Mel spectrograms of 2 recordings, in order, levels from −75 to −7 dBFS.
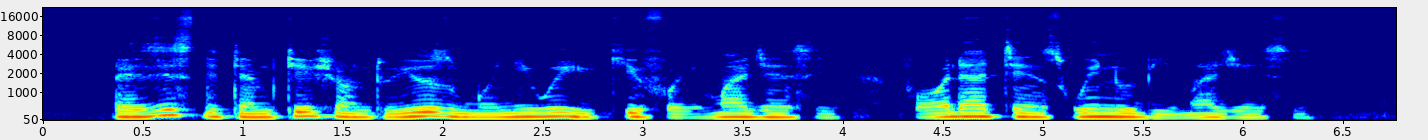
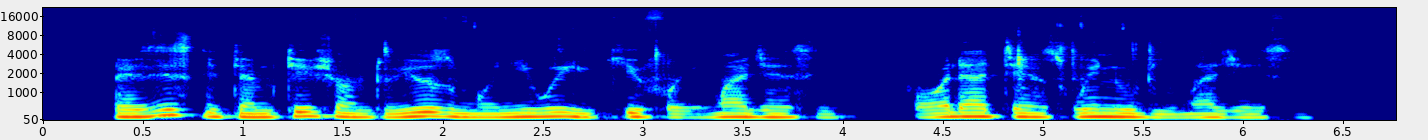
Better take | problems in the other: first | noise reduction (neural mask model Resemble Enhance denoiser)

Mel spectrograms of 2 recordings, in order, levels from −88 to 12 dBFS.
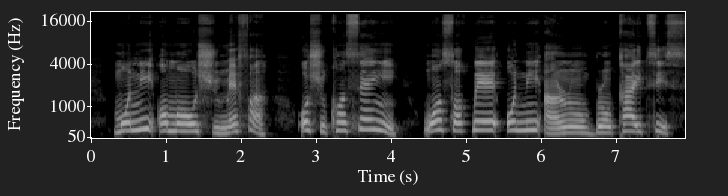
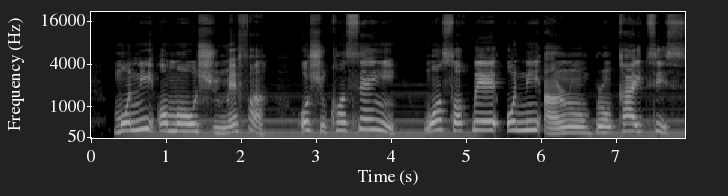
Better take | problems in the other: first | background sound (Bowed string instrument); 19 dB below the speech

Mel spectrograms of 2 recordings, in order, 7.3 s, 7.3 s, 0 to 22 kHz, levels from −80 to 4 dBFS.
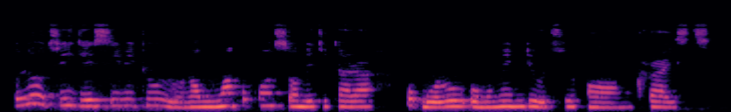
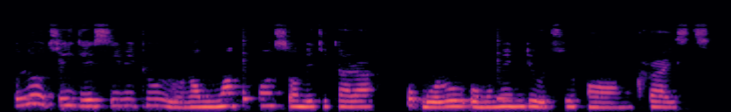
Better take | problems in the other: first | noise reduction (neural mask model RNNoise)

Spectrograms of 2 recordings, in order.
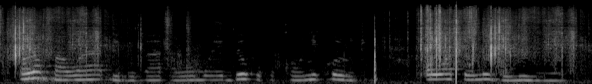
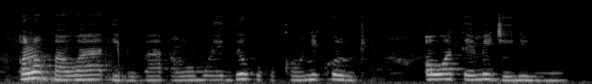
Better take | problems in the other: second | background sound (Crumpling, crinkling); 5 dB above the speech

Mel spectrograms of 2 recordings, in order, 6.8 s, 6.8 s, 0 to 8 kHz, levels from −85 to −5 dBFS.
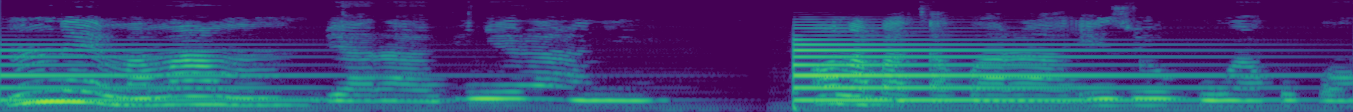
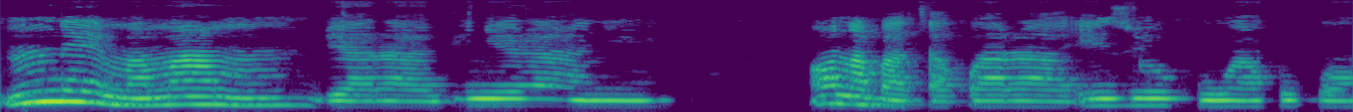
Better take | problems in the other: second | background sound (Electric guitar); 1 dB below the speech

